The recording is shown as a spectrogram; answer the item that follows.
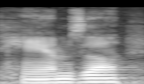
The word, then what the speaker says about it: Hamza: my name's hza and it's actually spelled h a m z but if I write that then it then whenever it pronounces it it says Hamza so I have to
